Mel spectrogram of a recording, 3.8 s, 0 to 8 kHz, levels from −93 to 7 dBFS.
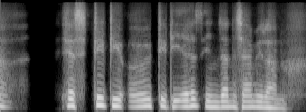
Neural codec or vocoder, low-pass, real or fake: codec, 16 kHz, about 1 kbps, DyCAST, with the encoder's durations; 7.2 kHz; fake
